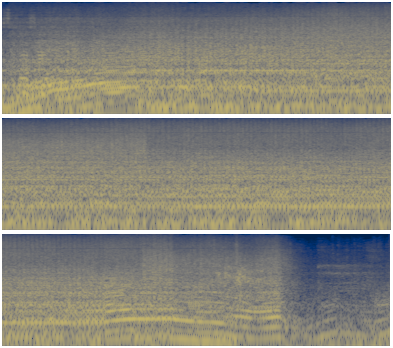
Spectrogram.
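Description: Tyres squeal and screech as they spin on pavement.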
